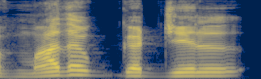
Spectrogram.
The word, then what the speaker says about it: Madhav Gadgil: Now Madhav Gadgil is Madhav Gadgil, that's the right pronunciation of the surname of Mr.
